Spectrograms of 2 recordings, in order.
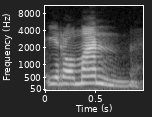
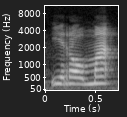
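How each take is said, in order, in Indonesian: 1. Kata ini berakhir dengan bunyi n yang ditambahkan. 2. Kata ini berakhir pada vokal tanpa n. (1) "tidak dibaca iroman" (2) "iroma enggak enggak dibaca e"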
